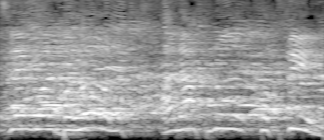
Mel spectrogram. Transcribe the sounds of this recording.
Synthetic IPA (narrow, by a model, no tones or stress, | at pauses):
t͡slemualbalon | anaχnu | kotfim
